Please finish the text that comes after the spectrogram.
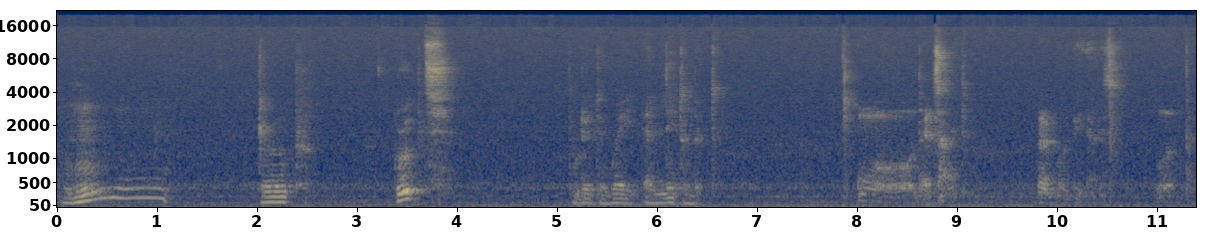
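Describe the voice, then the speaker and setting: A slow-speaking man with a Dutch accent, his voice fairly low and set back from the mic in a roomy space. He thinks aloud as he works, with lots of fillers and restarts. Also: very animated, distant mic, background noise. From Netherlands. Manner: halting, many fillers and restarts, thinks aloud while working. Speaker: VR artist. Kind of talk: casual talk while drawing in VR.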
